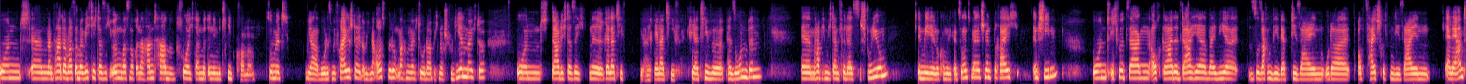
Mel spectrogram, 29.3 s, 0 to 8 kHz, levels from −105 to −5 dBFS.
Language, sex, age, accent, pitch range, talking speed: German, female, 20-39, German, 195-230 Hz, 170 wpm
